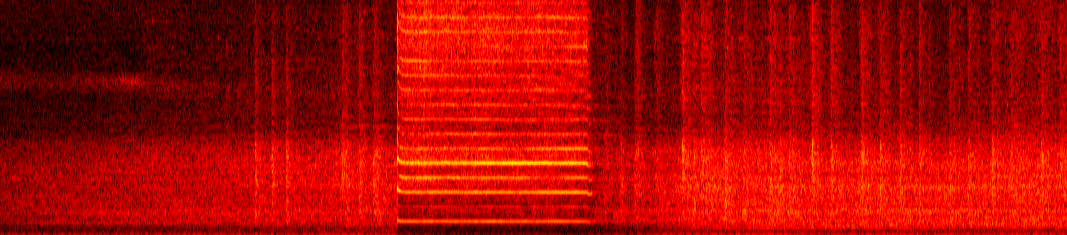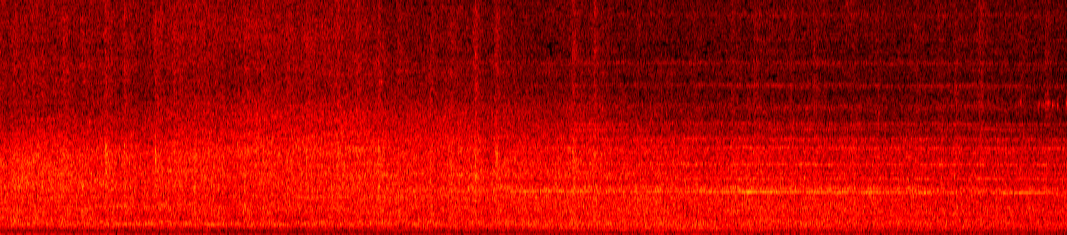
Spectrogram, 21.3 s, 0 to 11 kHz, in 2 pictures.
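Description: A Lastochka ES1P passenger train runs past. It sounds one steady horn blast of about two seconds, about four seconds in, then comes the loud, even rumble and clatter of its wheels on the rails as the cars go by.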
